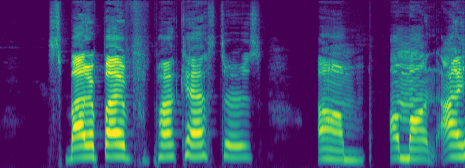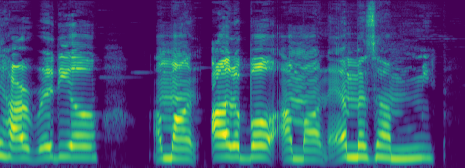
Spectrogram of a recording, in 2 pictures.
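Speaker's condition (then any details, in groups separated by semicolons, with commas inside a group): Cerebral palsy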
